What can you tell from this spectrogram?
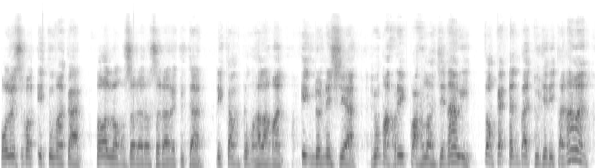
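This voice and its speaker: A man's voice: a little high, a little mellow, slightly rough, highs cut off. A man preaching a sermon to a large gathering, mixing jokey stories with recited Arabic verses and rising, emphatic appeals. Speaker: Islamic preacher.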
